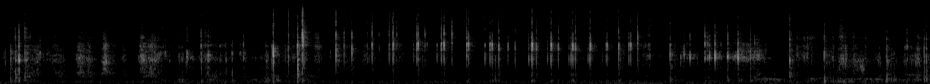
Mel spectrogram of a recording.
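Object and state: Cardboard box.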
